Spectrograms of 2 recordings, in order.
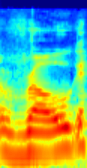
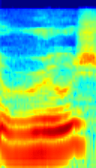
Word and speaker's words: Rogue: 2013 she released Rogue yes I know it's pronounced Rogue I like to say Rouge because I like to be sarcastic but I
